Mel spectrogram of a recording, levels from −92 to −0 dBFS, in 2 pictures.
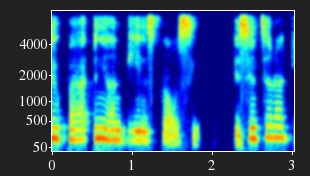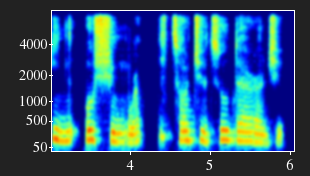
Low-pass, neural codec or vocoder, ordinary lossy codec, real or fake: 7.2 kHz; codec, 24 kHz, 0.9 kbps, WavTokenizer, small release; none; fake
